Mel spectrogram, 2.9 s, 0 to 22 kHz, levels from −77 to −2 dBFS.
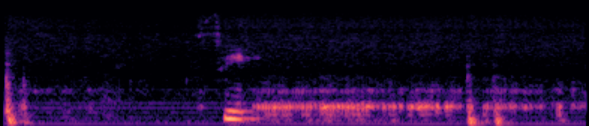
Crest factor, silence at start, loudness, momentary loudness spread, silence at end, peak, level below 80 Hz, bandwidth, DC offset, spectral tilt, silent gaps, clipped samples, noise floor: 20 dB; 0.05 s; -30 LUFS; 23 LU; 0 s; -12 dBFS; -62 dBFS; 15.5 kHz; under 0.1%; -7 dB/octave; none; under 0.1%; -54 dBFS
